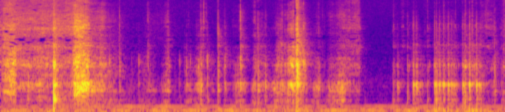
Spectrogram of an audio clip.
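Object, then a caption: Cardboard toothbrush box. Long manicured nails scratch and tap a hollow, long, narrow printed cardboard box holding a bamboo toothbrush, held in one hand. Quiet, dry scraping and crackling rub along the surface, broken by a few sharper, bright taps, over a faint steady low hum.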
